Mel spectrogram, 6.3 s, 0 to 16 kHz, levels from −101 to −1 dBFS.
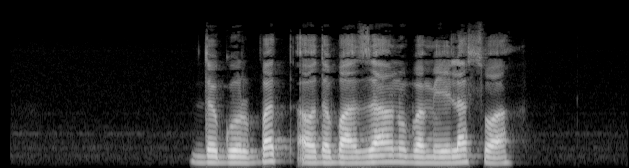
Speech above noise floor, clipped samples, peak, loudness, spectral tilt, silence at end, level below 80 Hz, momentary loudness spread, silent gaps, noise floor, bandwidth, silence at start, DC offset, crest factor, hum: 55 dB; under 0.1%; -4 dBFS; -22 LUFS; -7 dB/octave; 1.2 s; -72 dBFS; 5 LU; none; -77 dBFS; 8.2 kHz; 1.9 s; under 0.1%; 20 dB; none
